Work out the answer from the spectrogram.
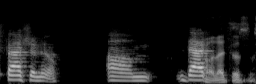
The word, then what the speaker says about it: Fashanu: do you pronounce it I always say fash I also did it also but apparently it's fashanu um that's that doesn't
